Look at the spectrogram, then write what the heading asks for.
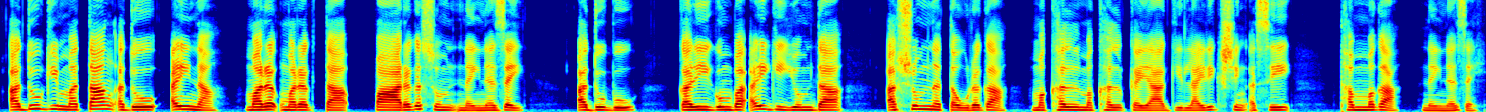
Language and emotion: Manipuri, neutral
